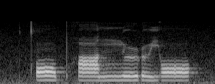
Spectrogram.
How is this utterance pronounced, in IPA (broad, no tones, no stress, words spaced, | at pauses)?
tʼɔpʰɑ nːʉɽʉjɔ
